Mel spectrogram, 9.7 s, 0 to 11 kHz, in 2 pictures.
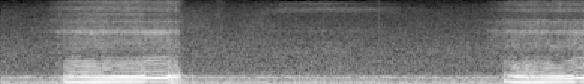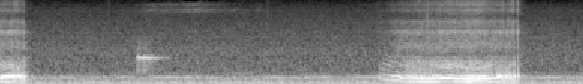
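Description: Three loud, rough, rattling snores on the in-breath, about 16 a minute, with quiet gaps between. Dog snoring.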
